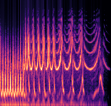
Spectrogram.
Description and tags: I made this sound in a freeware VSTI(called fauna), and applied a little reverb.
